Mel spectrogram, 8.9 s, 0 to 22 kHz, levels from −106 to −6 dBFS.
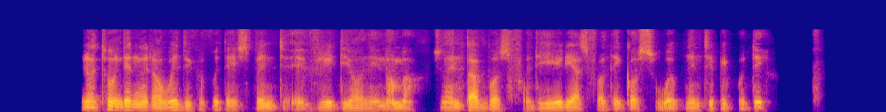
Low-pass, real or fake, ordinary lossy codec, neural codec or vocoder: none; fake; none; codec, 16 kHz, 1.1 kbps, Voila-Tokenizer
